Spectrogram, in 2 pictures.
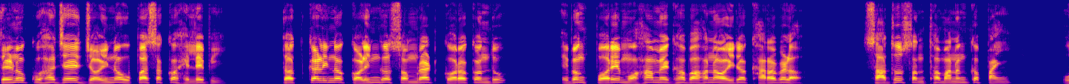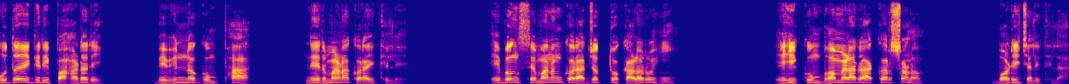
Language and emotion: Odia, neutral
